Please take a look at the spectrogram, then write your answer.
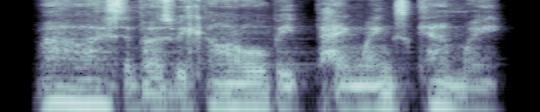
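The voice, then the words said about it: Deathly serious voice. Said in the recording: “In the most deathly serious voice.”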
